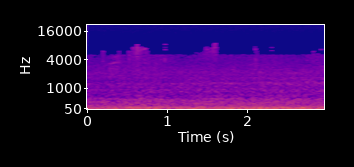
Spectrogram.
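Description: Car engine and road rumble from a heavy-bodied car that is not a kei car, heard during acceleration as a loud, dense low roar that stays fairly even, with no voices.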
